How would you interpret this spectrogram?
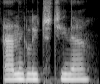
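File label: "angličtina", Slovak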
